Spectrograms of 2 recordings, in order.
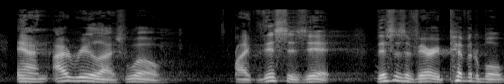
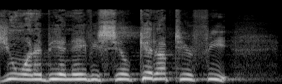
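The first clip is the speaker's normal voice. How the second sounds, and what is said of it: Screamed drill-instructor line. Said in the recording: “he's screaming in my face”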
